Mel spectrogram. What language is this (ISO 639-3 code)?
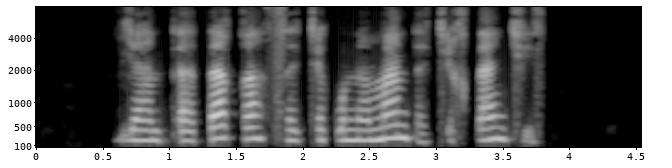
qxp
